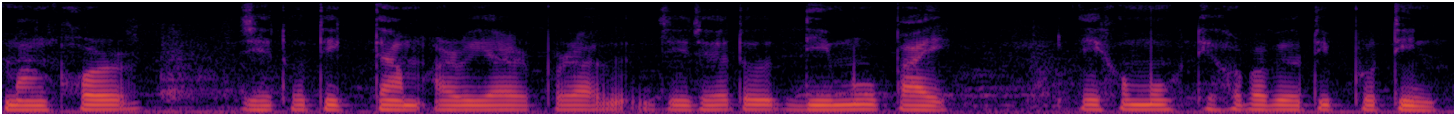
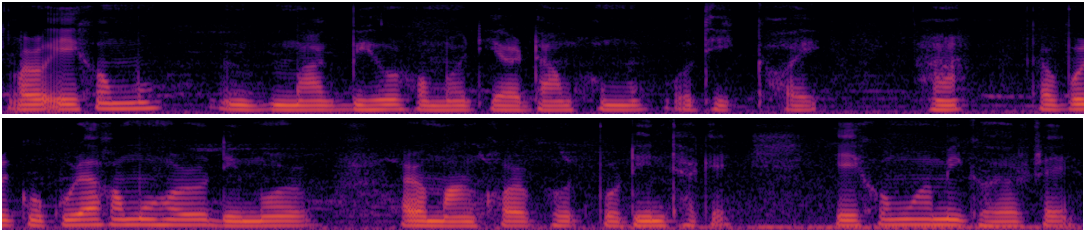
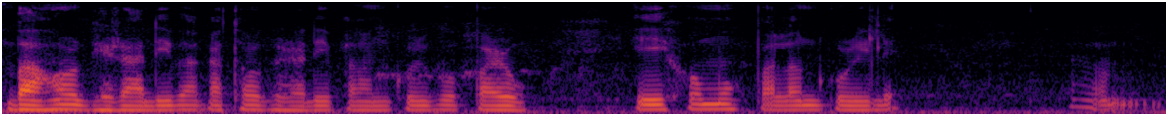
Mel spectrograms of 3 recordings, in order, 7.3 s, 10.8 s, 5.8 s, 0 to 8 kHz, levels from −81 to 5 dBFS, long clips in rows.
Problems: constant background noise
